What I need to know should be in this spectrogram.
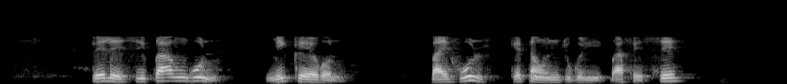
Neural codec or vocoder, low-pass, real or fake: none; 3.6 kHz; real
